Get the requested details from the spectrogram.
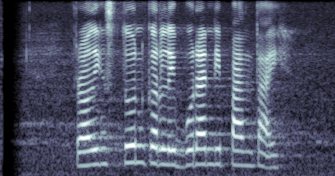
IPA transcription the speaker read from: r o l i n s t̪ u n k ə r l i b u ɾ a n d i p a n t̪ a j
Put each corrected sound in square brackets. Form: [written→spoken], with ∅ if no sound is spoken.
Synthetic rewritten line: r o l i [n→ŋ] s t̪ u n k ə r l i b u ɾ a n d i p a n t̪ a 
